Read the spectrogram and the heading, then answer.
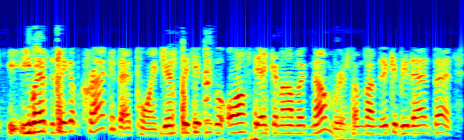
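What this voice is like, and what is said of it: New Jersey accent. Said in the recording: “I'm a Jersey guy ... You can hear my accent.”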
